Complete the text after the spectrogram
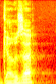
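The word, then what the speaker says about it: Gose: What is how to spell that word? – G-O-S-E-S. – G-O-S-E-S? It's goza. Pronounced goza? – Yeah.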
